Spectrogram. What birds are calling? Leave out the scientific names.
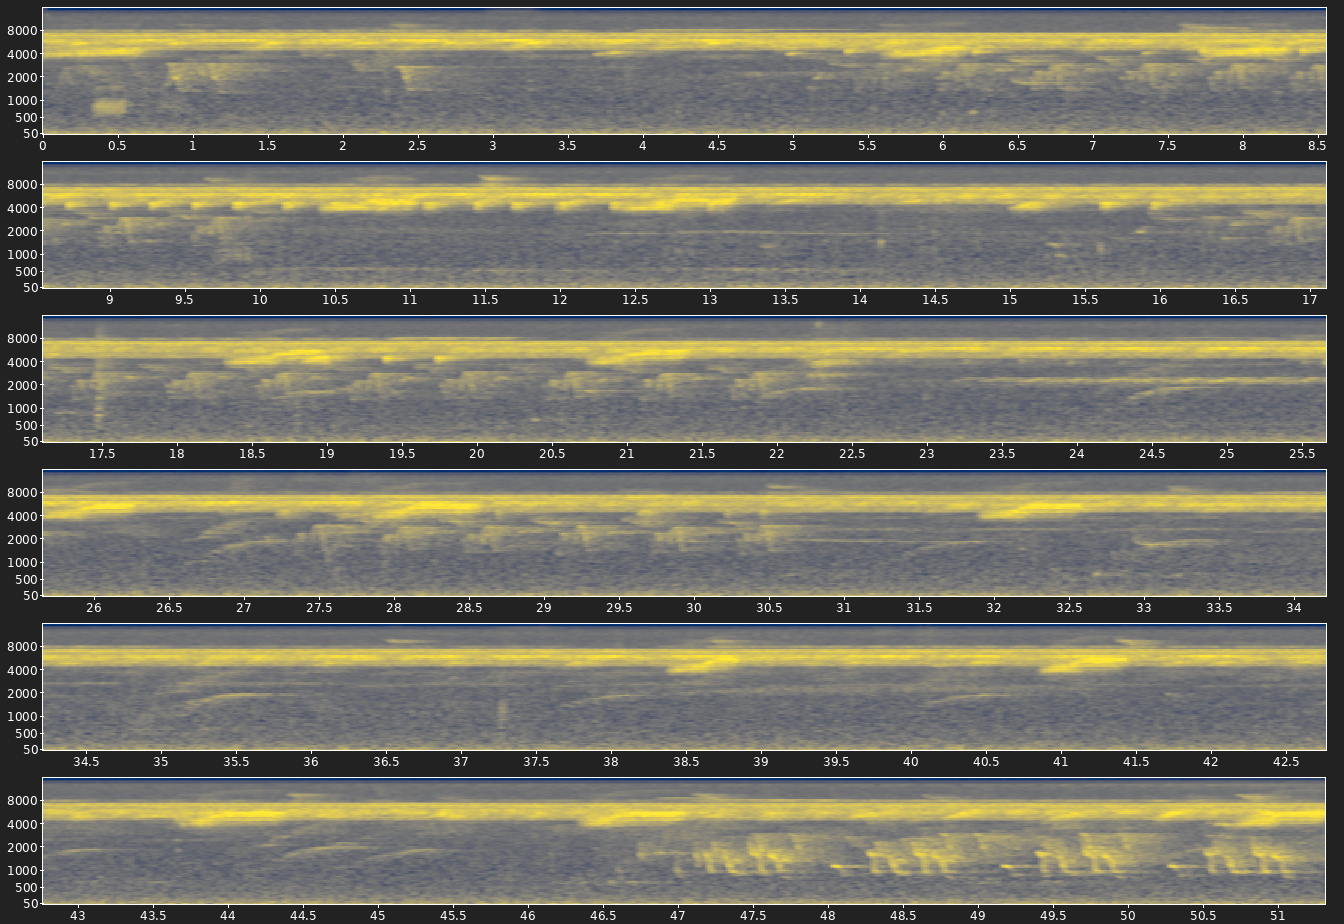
Buff-breasted Wren, unidentified bird, Black-faced Antthrush, Black-faced Cotinga, Thrush-like Wren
